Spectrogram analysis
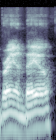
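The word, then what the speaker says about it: Brayan Bello: And I think I mispronounced his name early on when I did these breaks. But Brayan Bayo, I think, is how you say his name, his last name, right, for the Red Sox.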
